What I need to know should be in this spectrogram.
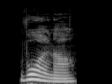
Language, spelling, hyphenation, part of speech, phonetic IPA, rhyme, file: Hungarian, volna, vol‧na, verb / particle, [ˈvolnɒ], -nɒ, Hu-volna.ogg
- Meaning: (verb) third-person singular conditional present of van; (particle) would have, forms the past conditional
